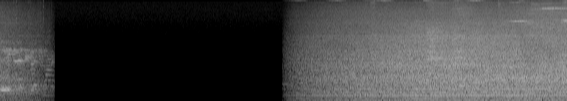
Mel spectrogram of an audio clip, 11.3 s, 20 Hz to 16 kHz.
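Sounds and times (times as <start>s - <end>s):
broad road noise heard from inside a shuttle bus: 5.7s - 11.3s
shuttle bus engine rumble: 5.8s - 11.3s.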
